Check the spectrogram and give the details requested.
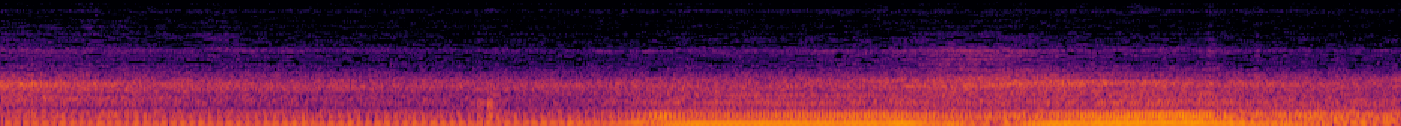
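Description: Daihatsu Copen GR Sport's small turbocharged three-cylinder engine, heard from inside the open-top cabin, pulling away: revs climb from about three seconds in, dip briefly, then climb again louder.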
